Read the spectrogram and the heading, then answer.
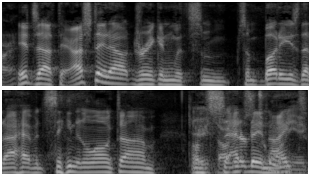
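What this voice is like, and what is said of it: Slightly raspy voice. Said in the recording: “my voice is super raspy ... you can tell a little bit”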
